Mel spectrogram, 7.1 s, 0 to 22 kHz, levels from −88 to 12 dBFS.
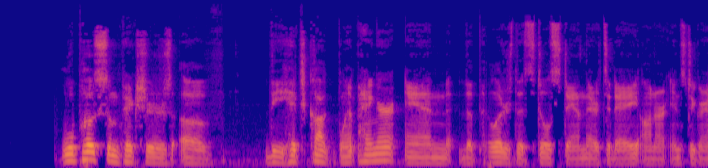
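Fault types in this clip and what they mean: Nothing to flag here; the speech comes across without any technical problems worth pointing out.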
